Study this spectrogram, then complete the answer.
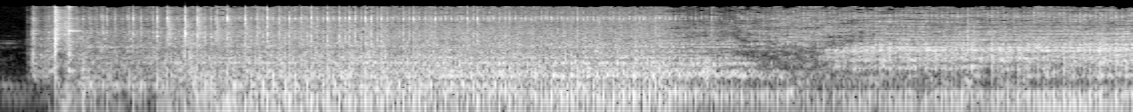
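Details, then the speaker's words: Gasoline water pump engine that misfired after long disuse, now with carburetor, spark plug, air filter and magneto cleaned: it starts on the first pull and settles into a steady, even run without misses; normal running. "Ayan mga sir umaandar na yung ating makina na na yung andar niya subakan naman natin ditas yung rbm niya Ayun mga Sir okay na okay na maganda na yung andar niya w"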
